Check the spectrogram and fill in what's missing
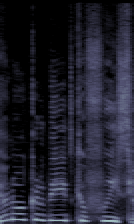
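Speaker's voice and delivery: crying hard through the words, high and tearful. Retelling a client's reaction after a reiki session: imitating someone crying. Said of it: "E ela começa a chorar, mas a chorar, assim".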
